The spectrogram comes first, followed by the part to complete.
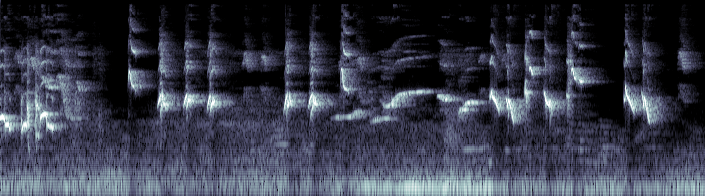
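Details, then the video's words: Caged Oriental magpie-robin singing indoors: a varied run of loud, sharp whistled and chattering notes, many short bursts in quick succession with some rising slurred phrases. "awas Kacer nya jebol emosi dengar suara Kacer ini‼️"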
